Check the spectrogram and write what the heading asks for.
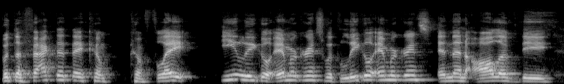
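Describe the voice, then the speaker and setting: A man hosting a political interview, talking in an animated, emphatic way. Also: a little high, moderate pace. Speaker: host.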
